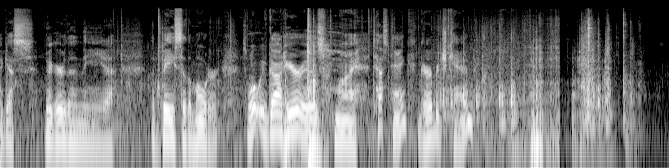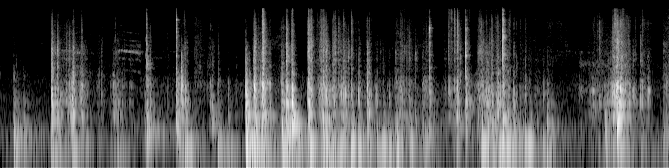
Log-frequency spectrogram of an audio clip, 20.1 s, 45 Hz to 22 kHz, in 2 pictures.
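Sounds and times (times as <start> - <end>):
plastic bin knocks and scrapes: 6.6 - 9.6.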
